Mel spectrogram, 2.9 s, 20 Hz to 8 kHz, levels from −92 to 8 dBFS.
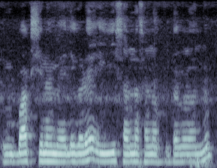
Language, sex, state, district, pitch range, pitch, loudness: Kannada, male, Karnataka, Koppal, 135-145 Hz, 140 Hz, -15 LUFS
